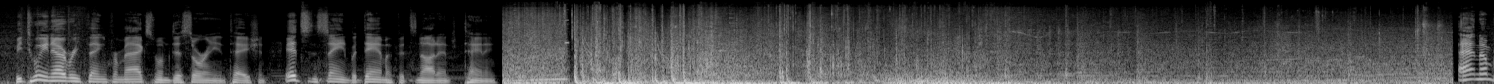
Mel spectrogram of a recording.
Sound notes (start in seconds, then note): 5.0 gun blasts; 11.9 dramatic music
